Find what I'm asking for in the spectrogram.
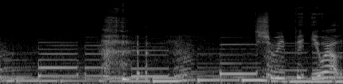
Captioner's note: chuckle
